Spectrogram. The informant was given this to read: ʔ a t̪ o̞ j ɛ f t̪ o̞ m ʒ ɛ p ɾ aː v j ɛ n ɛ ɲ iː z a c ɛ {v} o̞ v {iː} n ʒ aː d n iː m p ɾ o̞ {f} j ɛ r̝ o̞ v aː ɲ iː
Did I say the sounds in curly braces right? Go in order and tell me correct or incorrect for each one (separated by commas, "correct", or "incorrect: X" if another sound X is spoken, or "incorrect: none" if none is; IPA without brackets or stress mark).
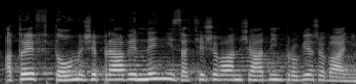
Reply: incorrect: ʒ, incorrect: aː, incorrect: v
